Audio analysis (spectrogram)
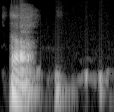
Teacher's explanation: ट जो तीसरा ग्रुप है ये हमारा मूर्धन में आता है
